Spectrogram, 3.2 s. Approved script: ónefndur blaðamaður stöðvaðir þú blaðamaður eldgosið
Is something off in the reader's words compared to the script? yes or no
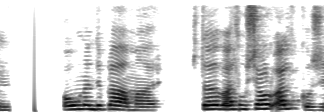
yes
